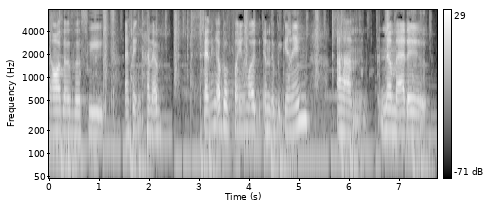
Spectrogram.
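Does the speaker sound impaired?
Yes: cerebral palsy; from birth, born two months premature, 2 pounds 12 ounces, significant motor skill delays, physical and occupational therapy as child.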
